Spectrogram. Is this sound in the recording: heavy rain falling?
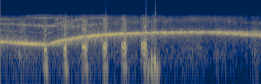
no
